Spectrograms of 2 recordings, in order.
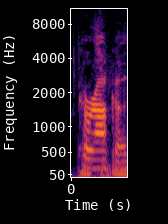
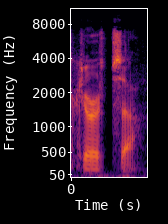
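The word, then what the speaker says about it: Curaçao: Caraco sounds better. Just saying. Listen, when I grew up, that's what we called it. So I didn't know. Yeah. But on the pronunciation, they'd say it's curacao.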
